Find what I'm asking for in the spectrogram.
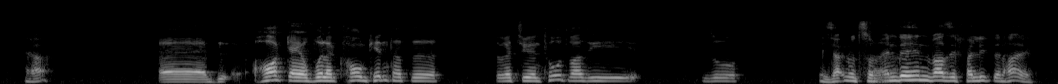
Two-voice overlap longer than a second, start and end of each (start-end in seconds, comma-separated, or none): none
